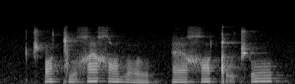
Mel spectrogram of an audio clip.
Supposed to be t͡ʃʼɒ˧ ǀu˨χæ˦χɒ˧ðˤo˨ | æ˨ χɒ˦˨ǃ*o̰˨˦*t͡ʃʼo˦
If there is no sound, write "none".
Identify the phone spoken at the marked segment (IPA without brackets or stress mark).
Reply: o̰˨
